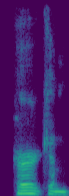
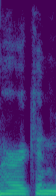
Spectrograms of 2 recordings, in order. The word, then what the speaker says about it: Hurricane: and specifically the Hurricane Police Department, that's not how you're actually supposed to pronounce it, but if you're from Hurricane, you know the fuck what I'm talking about. It's actually spelled hurricane. Hmm. But if you say hurricane, everyone looks at you like you're fucking psychotic.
